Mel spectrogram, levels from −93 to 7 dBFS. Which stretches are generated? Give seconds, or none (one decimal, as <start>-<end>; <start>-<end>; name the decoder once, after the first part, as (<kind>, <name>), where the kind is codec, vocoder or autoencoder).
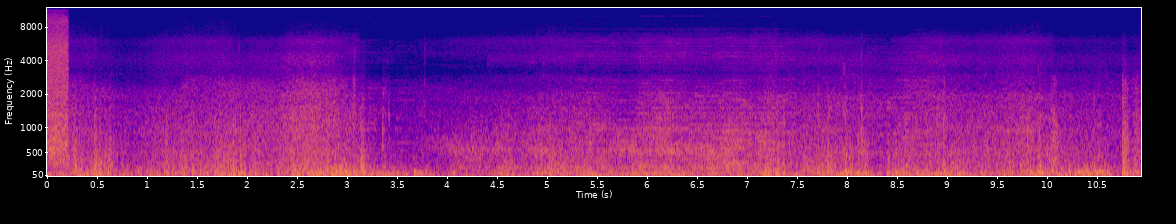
3.0-3.7 (codec, SNAC); 5.3-7.5; 8.2-8.8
